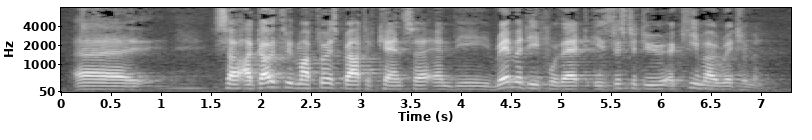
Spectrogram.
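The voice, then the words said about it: South African accent. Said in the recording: “where's this accent from? You know, is it Australia or whatever? I'm from South Africa.”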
